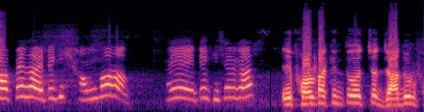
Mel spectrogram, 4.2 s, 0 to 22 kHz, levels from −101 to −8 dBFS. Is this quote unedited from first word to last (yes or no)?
no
